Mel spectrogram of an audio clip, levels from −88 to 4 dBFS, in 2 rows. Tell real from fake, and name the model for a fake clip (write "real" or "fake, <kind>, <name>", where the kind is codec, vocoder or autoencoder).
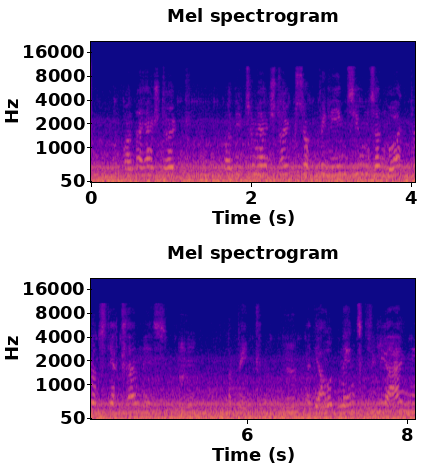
fake, vocoder, Vocos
